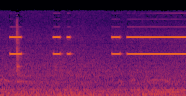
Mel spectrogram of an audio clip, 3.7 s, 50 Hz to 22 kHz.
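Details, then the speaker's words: Multimeter continuity test on a new Nissan Navara D40 transfer case sensor (4WD light fault): a few choppy beeps, then one steady high beep held through the whole plunger travel. The switch closes cleanly and the new sensor is good, unlike the broken old one. "And we have continuity the entire way."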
